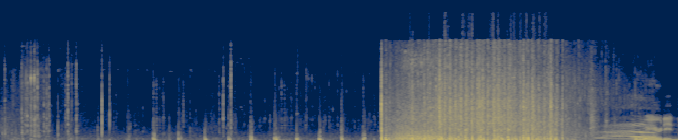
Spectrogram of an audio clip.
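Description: Gunfire in the mobile battle game PUBG Mobile: a string of about a dozen sharp single shots at a steady pace, then a sudden burst of dense, loud rapid fire.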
